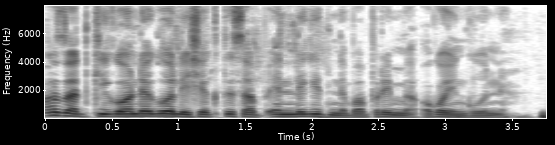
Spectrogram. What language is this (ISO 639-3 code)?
kln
